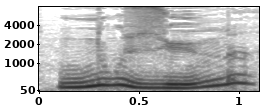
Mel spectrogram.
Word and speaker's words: eûmes: Then nous eûmes, so you can make this little link between the two. Final S not pronounced.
